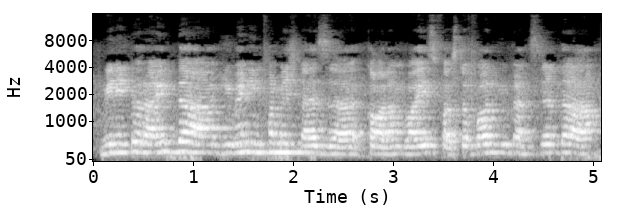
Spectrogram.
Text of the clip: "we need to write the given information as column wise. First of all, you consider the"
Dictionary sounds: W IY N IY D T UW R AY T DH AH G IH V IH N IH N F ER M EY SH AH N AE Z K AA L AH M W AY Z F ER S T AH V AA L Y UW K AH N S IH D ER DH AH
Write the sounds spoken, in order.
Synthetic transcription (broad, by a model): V IY N IY D T UW R AY T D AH G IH V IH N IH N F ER M EY SH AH N AE Z K AA L AH M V AY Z F ER S T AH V AA L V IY K AH N S IH D ER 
